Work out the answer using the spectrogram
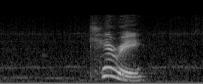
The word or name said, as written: Kyrii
